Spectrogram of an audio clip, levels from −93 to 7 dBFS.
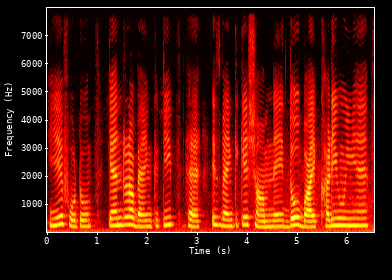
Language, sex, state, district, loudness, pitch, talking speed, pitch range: Hindi, female, Chhattisgarh, Rajnandgaon, -20 LUFS, 245 Hz, 135 wpm, 215-265 Hz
